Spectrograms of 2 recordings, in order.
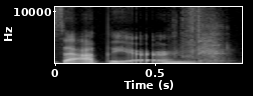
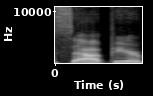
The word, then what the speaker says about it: Zapier: Oh, the pronunciation of the company is Zapier. Thank you. Always remember that Zapier makes you happier.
